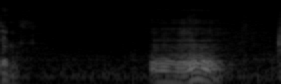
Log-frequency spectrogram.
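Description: A man's brief wordless vocal sound, about half a second long, starting about a second in, between stretches of low room tone.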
